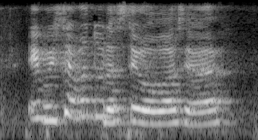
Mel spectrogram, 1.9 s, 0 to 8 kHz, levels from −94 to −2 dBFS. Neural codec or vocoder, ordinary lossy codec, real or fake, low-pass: none; Opus, 32 kbps; real; 7.2 kHz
